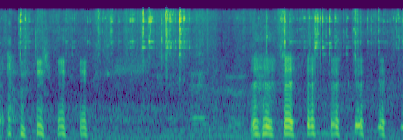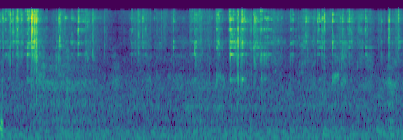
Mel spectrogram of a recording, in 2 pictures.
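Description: Two small dogs play-wrestling in grass, with a steady scatter of light metallic jingling from their collar tags, broken by bursts of a woman's laughter.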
